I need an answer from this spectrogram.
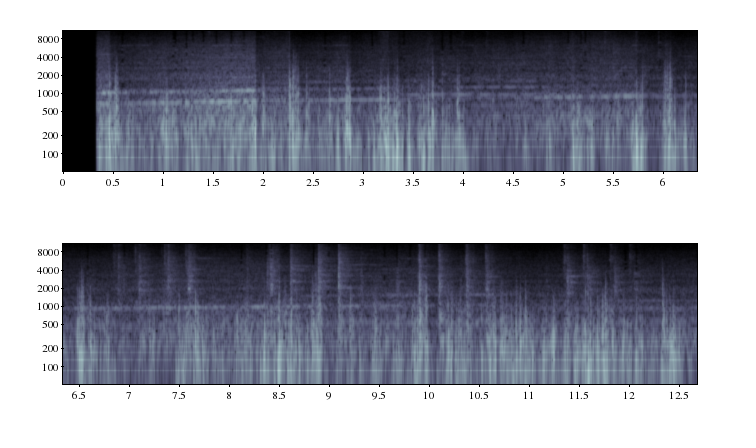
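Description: Mumbai suburban EMU local trains running at speed side by side: wheels clattering irregularly over rail joints and points under a steady rumble, with a thin whine that rises slowly in pitch.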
